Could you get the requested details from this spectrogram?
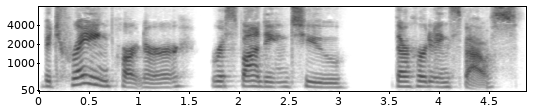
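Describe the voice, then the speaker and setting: A woman hosting a podcast, gently framing questions for her guest in a measured way. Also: on the low side. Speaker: podcast host. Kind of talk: interviewing a guest.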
